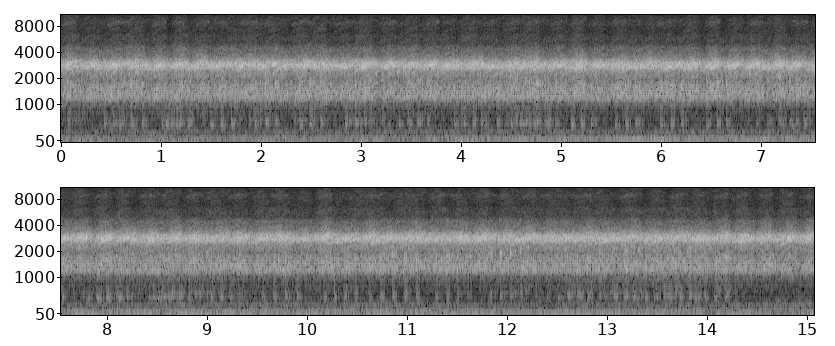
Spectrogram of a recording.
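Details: Frogs in full chorus in rice paddies at night, Nagaoka, Niigata prefecture, Japan; a continuous layered croaking drone with rapid irregular pulses, roughly two per second, and a faint low hum.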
